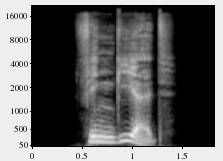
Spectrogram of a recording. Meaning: 1. past participle of fingieren 2. inflection of fingieren: third-person singular present 3. inflection of fingieren: second-person plural present 4. inflection of fingieren: plural imperative
- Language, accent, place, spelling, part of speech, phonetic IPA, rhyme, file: German, Germany, Berlin, fingiert, verb, [fɪŋˈɡiːɐ̯t], -iːɐ̯t, De-fingiert.ogg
